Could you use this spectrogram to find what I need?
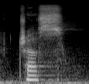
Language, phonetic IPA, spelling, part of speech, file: Belarusian, [t͡ʂas], час, noun, Be-час.ogg
- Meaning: 1. time 2. tense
